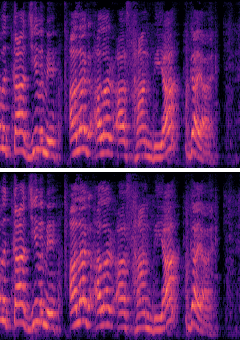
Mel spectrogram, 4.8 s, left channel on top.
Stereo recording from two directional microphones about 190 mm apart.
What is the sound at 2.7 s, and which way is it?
Speech, 45° left (ahead or behind).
